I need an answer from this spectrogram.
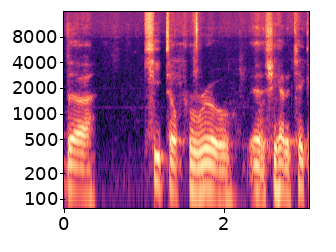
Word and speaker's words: Quito: Argentina have you heard of a place called Quito Peru is that how you pronounce it yes sir is that where Mrs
